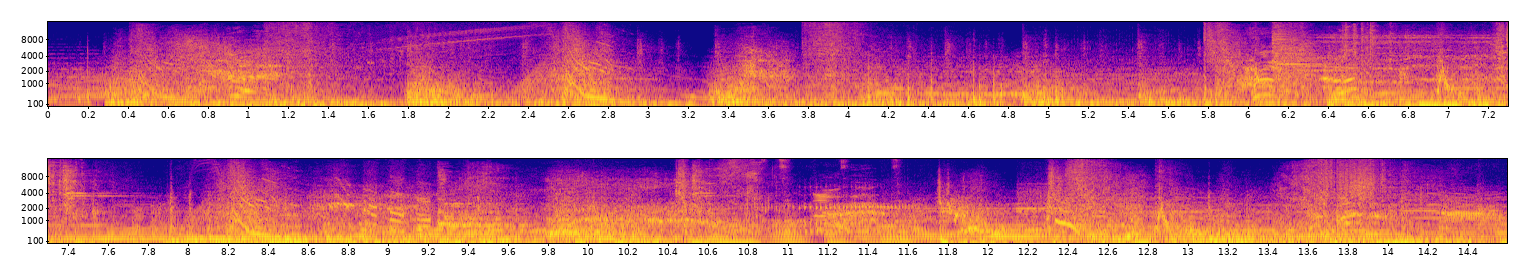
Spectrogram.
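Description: Cartoon action music with steady low notes, under a run of fight sound effects: many sudden hits and crashes, and energy-blast bursts as red slug shots strike.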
